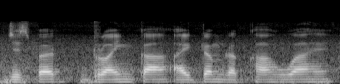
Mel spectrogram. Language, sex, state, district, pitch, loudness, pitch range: Hindi, male, Uttar Pradesh, Lucknow, 115 Hz, -16 LUFS, 115-120 Hz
